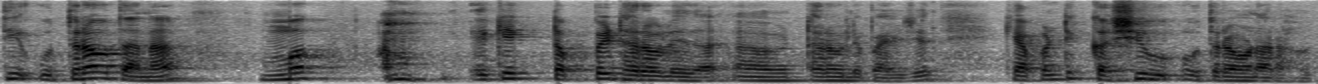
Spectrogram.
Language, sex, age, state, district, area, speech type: Marathi, male, 18-30, Maharashtra, Raigad, rural, spontaneous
